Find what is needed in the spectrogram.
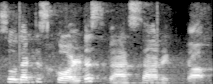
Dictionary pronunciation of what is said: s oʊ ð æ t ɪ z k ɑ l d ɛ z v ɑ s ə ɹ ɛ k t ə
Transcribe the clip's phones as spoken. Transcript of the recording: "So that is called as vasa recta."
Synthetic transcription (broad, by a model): s oʊ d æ t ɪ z k ɑ l d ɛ s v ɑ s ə ɹ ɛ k t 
